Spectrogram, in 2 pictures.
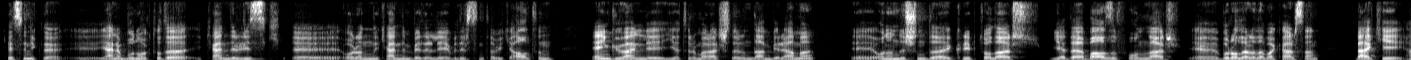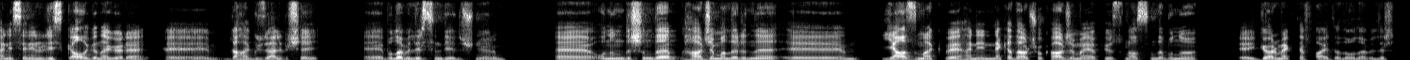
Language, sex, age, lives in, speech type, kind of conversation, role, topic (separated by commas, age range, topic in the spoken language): Turkish, male, 30-34, Bulgaria, conversation, advice, advisor, Bütçe önceliklerimi nasıl koruyabilir ve aşırı harcamadan nasıl kaçınabilirim?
